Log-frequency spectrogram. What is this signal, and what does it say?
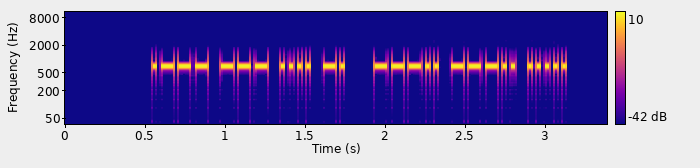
Morse code, heard as a keyed tone, about 44 wpm, 700 Hz. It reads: JOHN 885
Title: CWT Exchange 45wpm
